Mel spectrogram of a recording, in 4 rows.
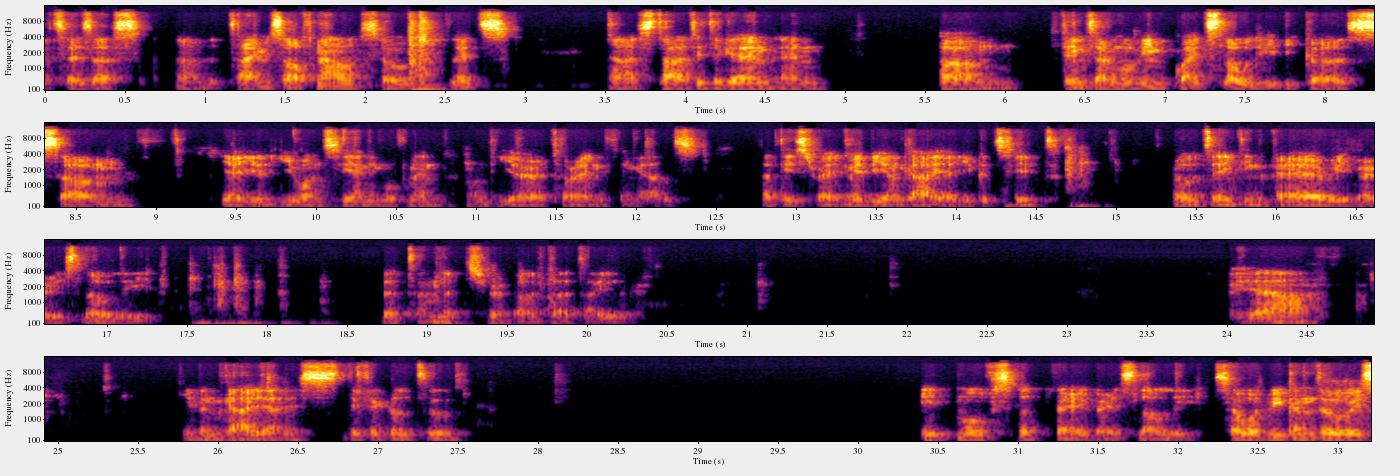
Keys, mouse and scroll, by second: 13.5-17.9 drag, 17.9 f, 19.2-20.4 typing, 27.2-33.2 drag.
